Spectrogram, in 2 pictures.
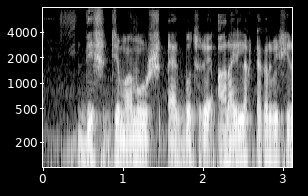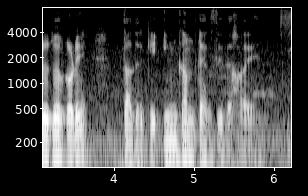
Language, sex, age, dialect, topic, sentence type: Bengali, male, 31-35, Northern/Varendri, banking, statement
